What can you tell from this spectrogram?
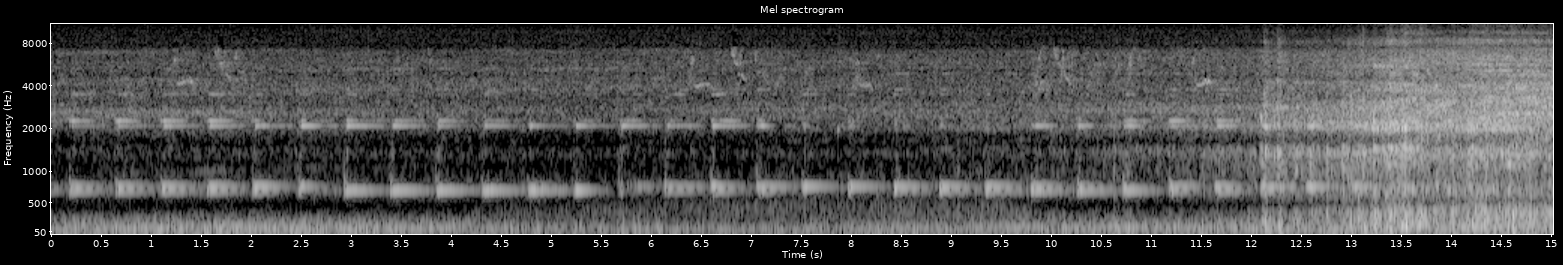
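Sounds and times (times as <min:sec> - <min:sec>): crossing warning bell dinging: 0:00.0 - 0:15.0
train rumble and wheel clatter: 0:00.0 - 0:15.0.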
